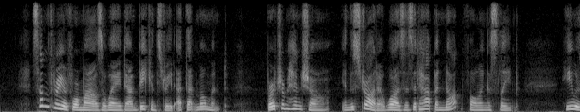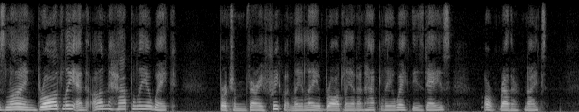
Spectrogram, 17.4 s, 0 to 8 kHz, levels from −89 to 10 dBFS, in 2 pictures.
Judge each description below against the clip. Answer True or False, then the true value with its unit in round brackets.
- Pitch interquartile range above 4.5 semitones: True (5.5 semitones)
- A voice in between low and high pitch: True (170 Hz)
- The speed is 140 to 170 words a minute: True (150 wpm)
